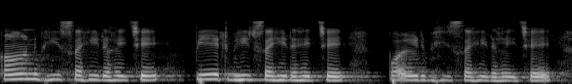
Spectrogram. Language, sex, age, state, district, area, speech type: Maithili, female, 60+, Bihar, Madhepura, urban, spontaneous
